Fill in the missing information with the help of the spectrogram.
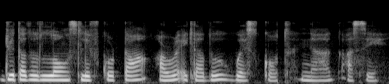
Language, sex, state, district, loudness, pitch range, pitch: Nagamese, female, Nagaland, Kohima, -16 LUFS, 185-210 Hz, 200 Hz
